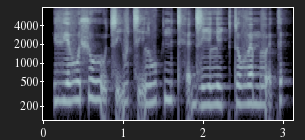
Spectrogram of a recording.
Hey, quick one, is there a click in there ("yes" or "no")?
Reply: no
